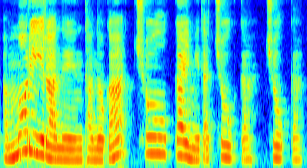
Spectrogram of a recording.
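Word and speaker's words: чёлка: 촐까, 촐까.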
